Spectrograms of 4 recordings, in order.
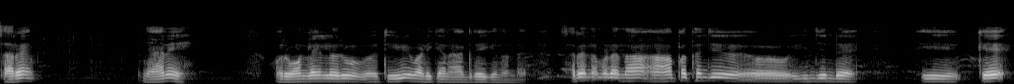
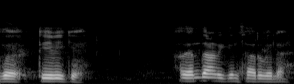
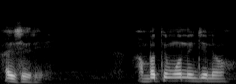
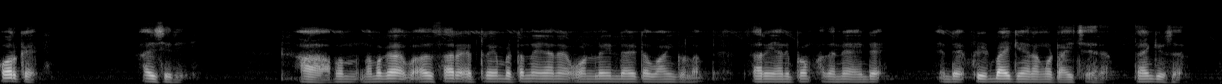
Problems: none marked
